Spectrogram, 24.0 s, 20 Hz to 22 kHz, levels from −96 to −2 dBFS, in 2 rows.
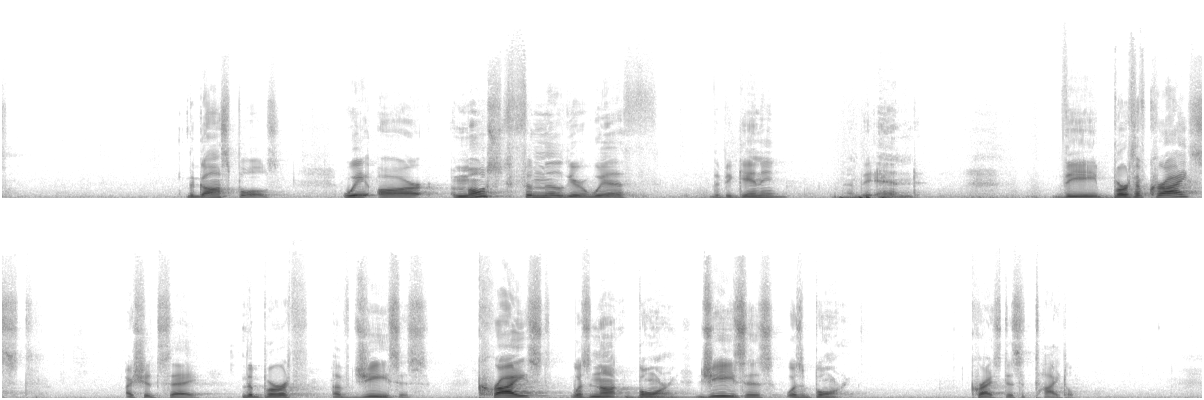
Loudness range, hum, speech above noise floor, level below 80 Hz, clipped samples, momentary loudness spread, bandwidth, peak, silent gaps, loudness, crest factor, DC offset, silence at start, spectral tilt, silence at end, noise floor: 10 LU; none; 35 dB; -56 dBFS; under 0.1%; 18 LU; 15.5 kHz; -12 dBFS; none; -36 LUFS; 24 dB; under 0.1%; 1.85 s; -6.5 dB/octave; 1.3 s; -69 dBFS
